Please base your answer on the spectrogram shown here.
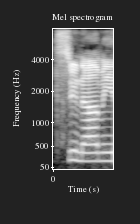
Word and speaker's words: tsunami: to Sami tsunami it's like potato potato right very few words where the t is silent and they all sound wrong yeah right they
